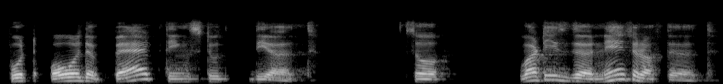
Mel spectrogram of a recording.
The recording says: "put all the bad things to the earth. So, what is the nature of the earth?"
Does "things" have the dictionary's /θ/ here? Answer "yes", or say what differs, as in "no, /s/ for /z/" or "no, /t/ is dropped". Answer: no, /t/ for /θ/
